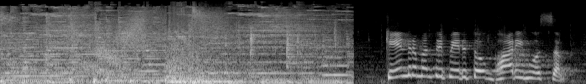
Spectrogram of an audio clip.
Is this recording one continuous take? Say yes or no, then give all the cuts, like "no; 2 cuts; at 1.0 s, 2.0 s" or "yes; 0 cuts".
no; 1 cut; at 3.5 s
